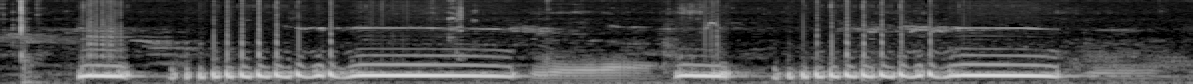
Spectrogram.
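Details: Collared dove giving two full coo phrases, each a short sharp note, a quick pulsing trill and a long even hoot, with faint low background rumble, played to prompt other doves into calling.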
